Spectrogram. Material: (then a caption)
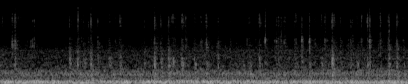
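Plastic. Fingertips type continuously on a black Perixx Periboard 612 wireless Bluetooth dual ergonomic split keyboard, with plastic keycaps and a hollow plastic housing, resting on a grey desk. The result is a steady, dense clatter of soft key taps, with a strong low thump under brief bright clicks.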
